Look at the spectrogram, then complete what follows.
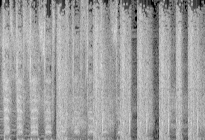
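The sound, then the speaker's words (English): Rapid gunshot sound effect: a fast, tight burst of shots at first, then a steady string of loud, sharp cracks spaced a bit wider apart, punchy throughout. “Pop, pop, pop, pop. We need that.”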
